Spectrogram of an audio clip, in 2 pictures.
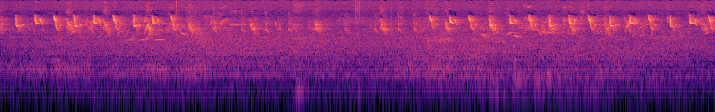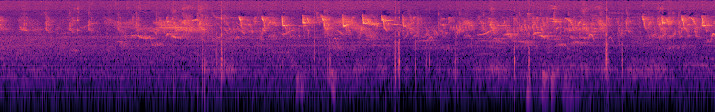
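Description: Wild songbirds chirping and singing together: a dense, unbroken run of quick, high chirps, with a few faint taps in the second half.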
